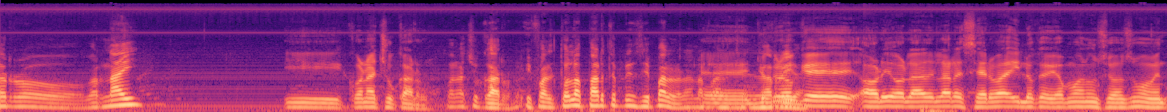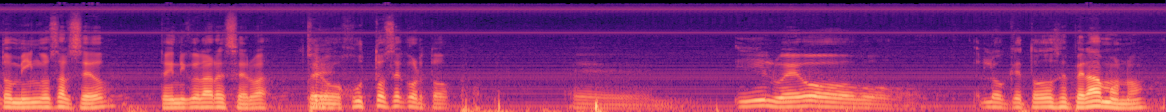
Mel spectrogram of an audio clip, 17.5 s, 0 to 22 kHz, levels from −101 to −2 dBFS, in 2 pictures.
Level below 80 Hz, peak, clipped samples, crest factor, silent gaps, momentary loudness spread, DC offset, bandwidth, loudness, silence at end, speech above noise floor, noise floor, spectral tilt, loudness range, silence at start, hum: -42 dBFS; 0 dBFS; under 0.1%; 18 dB; none; 18 LU; under 0.1%; 20 kHz; -19 LUFS; 0 s; 22 dB; -41 dBFS; -6.5 dB/octave; 8 LU; 0 s; 50 Hz at -45 dBFS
